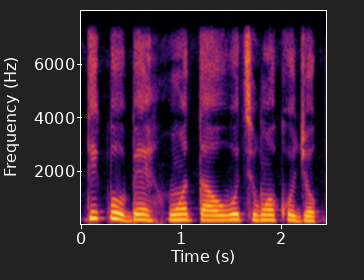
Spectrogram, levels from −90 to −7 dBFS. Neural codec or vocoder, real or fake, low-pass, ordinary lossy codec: none; real; 7.2 kHz; none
